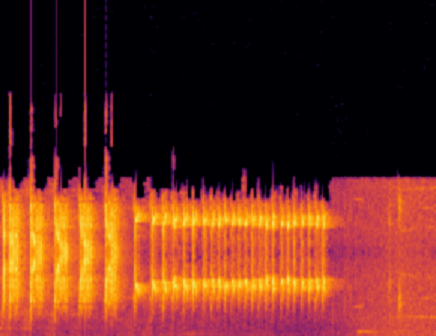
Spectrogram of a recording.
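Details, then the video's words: Master-bird Grey-cheeked bulbul (cucak jenggot). It starts with several broad, harsh bursts, then gives a long, accelerating series of clipped high chips that ends abruptly. A brief low sound follows. "Cucak Jenggot Istimewa, Burung Master kesayangan"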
